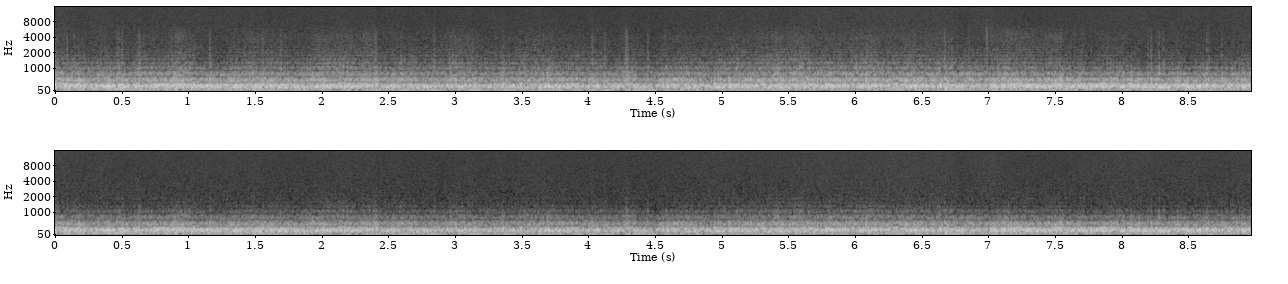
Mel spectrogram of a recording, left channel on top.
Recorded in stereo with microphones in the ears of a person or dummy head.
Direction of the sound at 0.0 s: 60° left (ahead or behind).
